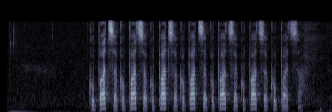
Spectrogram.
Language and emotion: Russian, neutral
